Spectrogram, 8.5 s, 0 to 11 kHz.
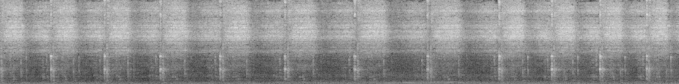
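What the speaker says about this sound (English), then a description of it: "There is a slight ticking in the bottom end. I think it's coming from the connecting rod" Home-built steam engine running without gaskets on about 6 psi of steam, a steady hiss carrying a light, regular ticking from the connecting rod in the bottom end, close and fairly quiet.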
